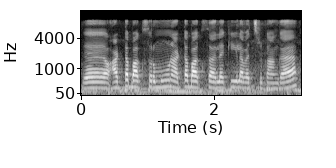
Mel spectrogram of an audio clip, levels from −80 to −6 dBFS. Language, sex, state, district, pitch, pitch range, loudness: Tamil, female, Tamil Nadu, Kanyakumari, 200 Hz, 190-215 Hz, -17 LUFS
